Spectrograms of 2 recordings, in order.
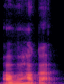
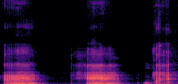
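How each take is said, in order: First: Said in the usual way. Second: अभागा stretched very slowly, each sound long; very slow demo. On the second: Shown as a demonstration. Teacher repeating the Hindi meaning slowly for children. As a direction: draw अभागा out as if dictating. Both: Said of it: "क्या होता है?".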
